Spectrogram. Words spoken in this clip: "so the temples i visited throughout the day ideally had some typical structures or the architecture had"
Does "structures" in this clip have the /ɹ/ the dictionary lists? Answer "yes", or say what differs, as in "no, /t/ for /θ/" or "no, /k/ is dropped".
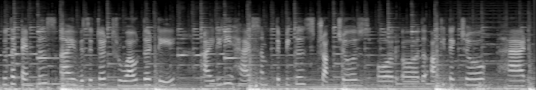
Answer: yes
